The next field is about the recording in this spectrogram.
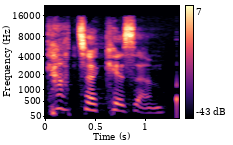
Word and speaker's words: Catechism: I can never pronounce this word. The Westminster Catechism. Woo, that's the first. I got it right.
